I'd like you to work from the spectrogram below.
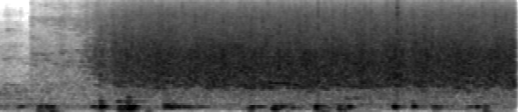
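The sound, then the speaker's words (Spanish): A crowd of fans bursts into steady applause for a league champion, rising within the first second and staying loud and dense throughout, with low voices murmuring and calling underneath the clapping. “Muchas gracias, muchas gracias a esa fanaticada que está siempre ahí pendiente, esos aplausos tan genuinos.”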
